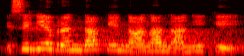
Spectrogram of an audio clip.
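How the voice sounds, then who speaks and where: A woman's voice: on the high side, expressive, a little slow, fairly bright tone. A woman voicing a timid middle-aged father who reasons and pleads. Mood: pleading. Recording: echoey room with long reverb.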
